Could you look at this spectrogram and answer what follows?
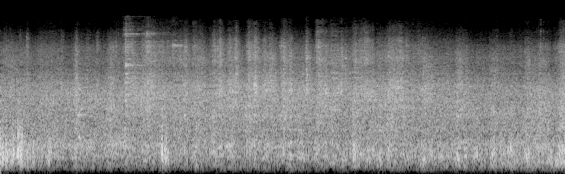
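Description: Freight train of covered hopper cars rolling past: a steady rush of steel wheels on rail, with uneven clicks as the wheels pass.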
